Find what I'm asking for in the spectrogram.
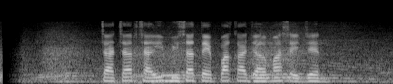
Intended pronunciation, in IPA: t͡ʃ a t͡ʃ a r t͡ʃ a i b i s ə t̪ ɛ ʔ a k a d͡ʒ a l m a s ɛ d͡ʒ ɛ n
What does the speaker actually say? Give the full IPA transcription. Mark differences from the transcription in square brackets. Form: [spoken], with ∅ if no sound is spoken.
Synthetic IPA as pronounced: t͡ʃ a t͡ʃ a r t͡ʃ a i b i s [a] t̪ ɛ [p] a k a d͡ʒ a l m a s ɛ d͡ʒ ɛ n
